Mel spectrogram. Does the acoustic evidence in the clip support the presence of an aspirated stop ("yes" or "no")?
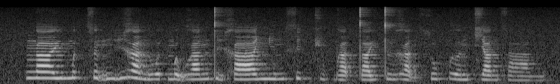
no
